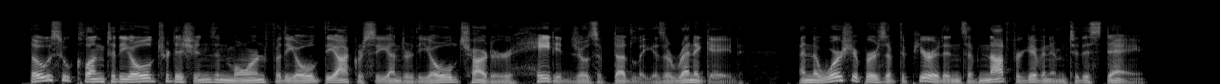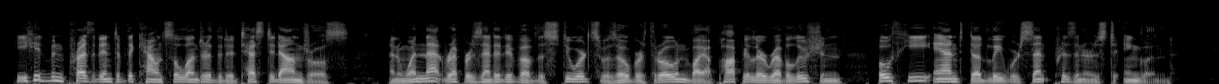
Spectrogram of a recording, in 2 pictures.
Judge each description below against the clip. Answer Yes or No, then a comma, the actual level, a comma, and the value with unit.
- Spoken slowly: No, average, 170 wpm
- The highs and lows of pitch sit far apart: Yes, wide, 5.9 semitones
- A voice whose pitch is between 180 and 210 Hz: No, low, 100 Hz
